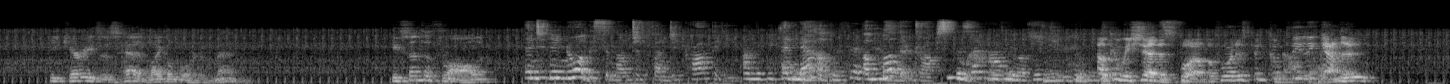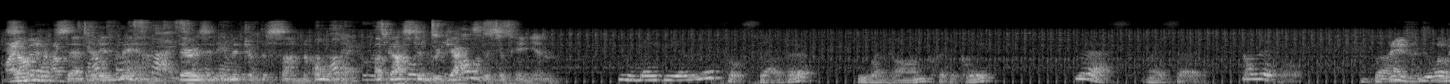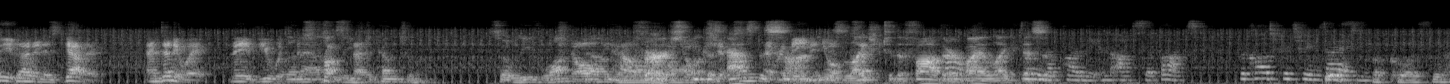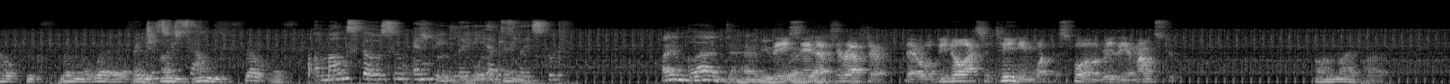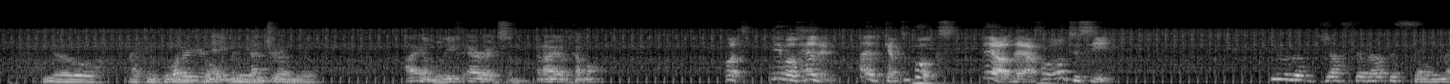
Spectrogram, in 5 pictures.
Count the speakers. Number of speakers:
6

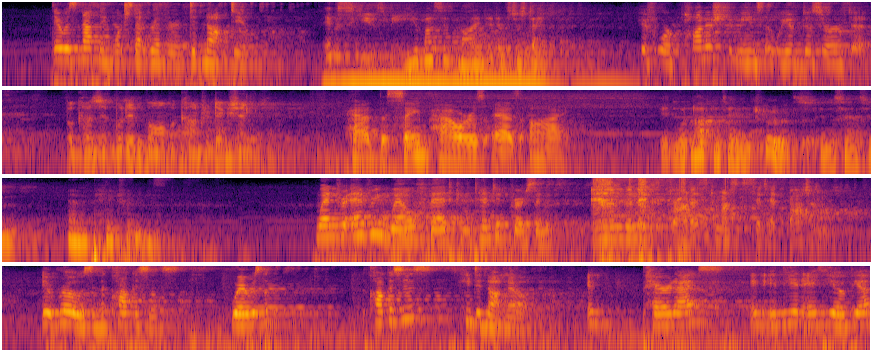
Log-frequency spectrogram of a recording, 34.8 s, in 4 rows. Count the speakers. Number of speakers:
9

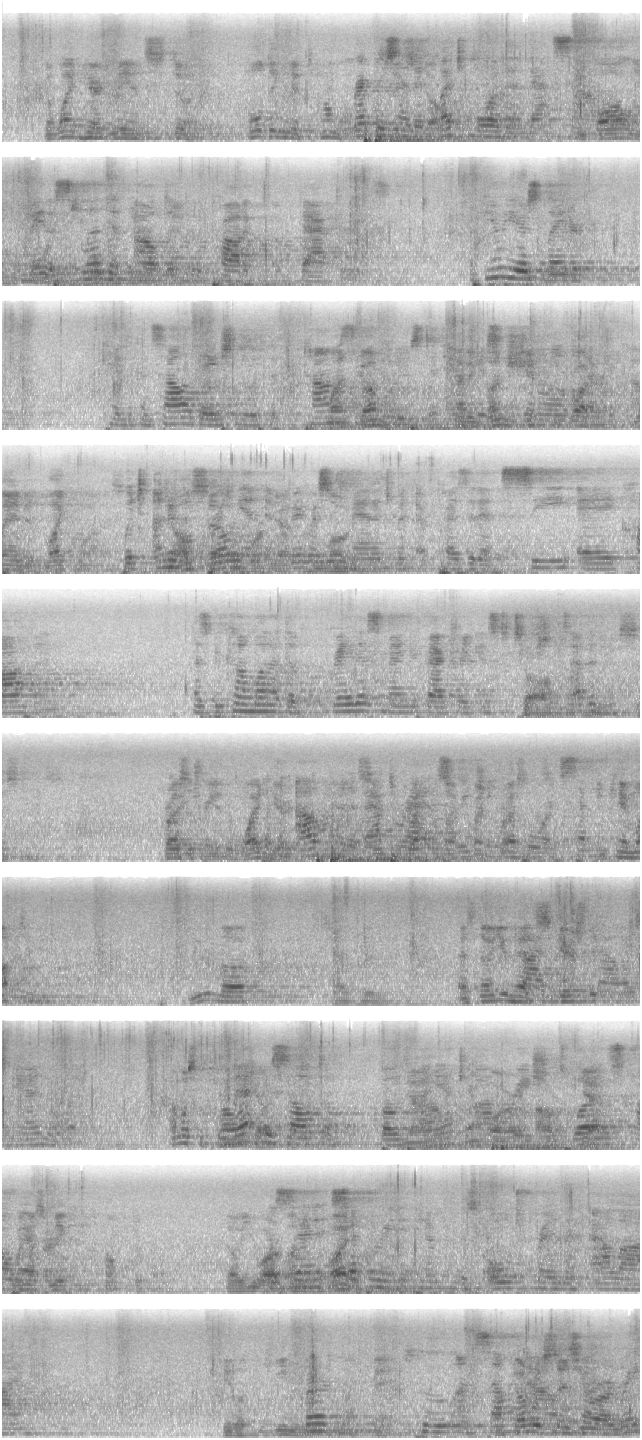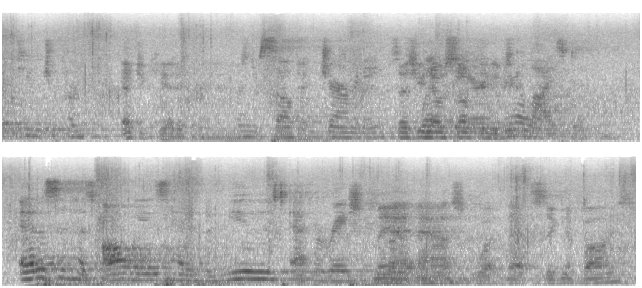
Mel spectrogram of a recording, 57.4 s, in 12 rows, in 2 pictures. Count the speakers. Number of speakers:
2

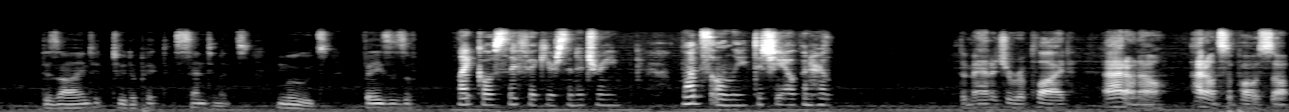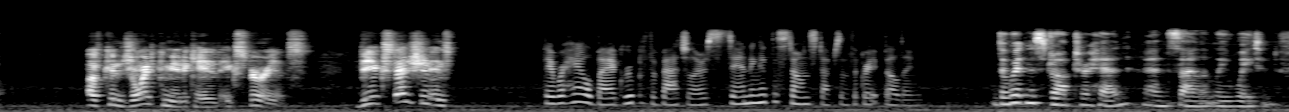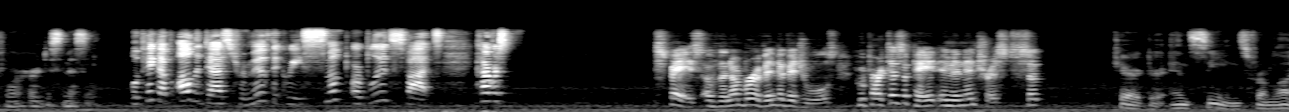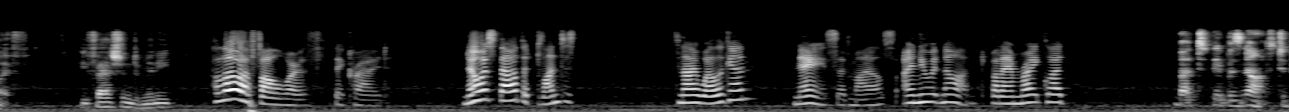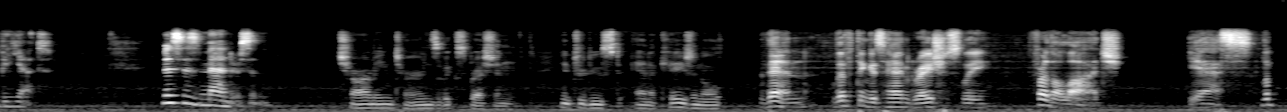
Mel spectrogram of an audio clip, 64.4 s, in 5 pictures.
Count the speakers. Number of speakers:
7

